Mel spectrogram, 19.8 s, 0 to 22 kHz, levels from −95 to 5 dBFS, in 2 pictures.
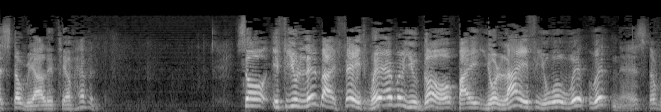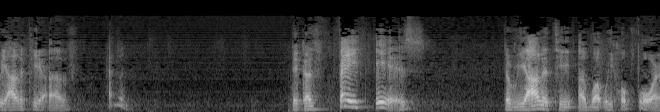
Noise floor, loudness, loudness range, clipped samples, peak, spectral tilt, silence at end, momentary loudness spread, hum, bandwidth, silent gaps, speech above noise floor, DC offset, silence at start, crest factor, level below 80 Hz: -62 dBFS; -20 LUFS; 16 LU; under 0.1%; -2 dBFS; -4 dB/octave; 0 s; 18 LU; none; 12 kHz; none; 42 dB; under 0.1%; 0 s; 20 dB; -66 dBFS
